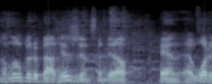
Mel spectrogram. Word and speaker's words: Zinfandel: And let me tell you, it's not Zinfandel, it's Zinfandel. Even though it's an A-L, when you spell it, it doesn't pronounce like an E-L.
